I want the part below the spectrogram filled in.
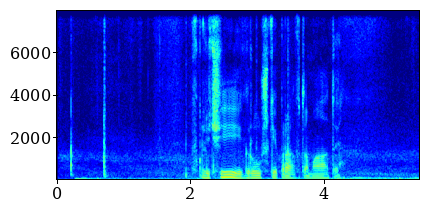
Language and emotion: Russian, sad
